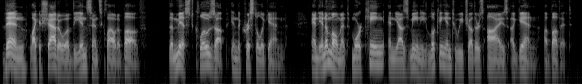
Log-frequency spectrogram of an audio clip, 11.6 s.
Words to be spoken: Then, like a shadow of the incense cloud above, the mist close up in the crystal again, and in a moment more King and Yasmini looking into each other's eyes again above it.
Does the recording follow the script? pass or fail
pass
